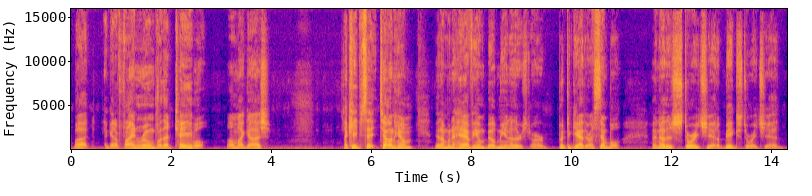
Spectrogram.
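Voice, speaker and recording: A man's voice: mid-range voice, unhurried, creaky, dark tone, no echo, clean studio sound. An older man talking casually in a folksy, rambling way, often interrupting himself as he hosts a hobby vlog. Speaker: host of a shortwave radio hobby channel. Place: cluttered room downstairs at home. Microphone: handheld cell phone.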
